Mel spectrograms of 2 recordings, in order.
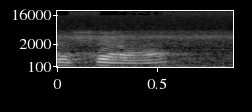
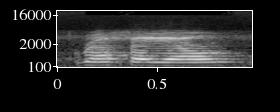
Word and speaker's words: Rafael: No, because people think it should be Rafael. – Right. – But I've always said Rafael. – But there are other people that say it that way too, obviously. So just two syllables instead of three.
